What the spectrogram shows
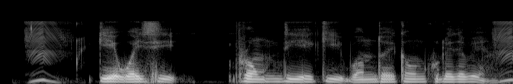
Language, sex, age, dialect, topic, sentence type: Bengali, male, 18-24, Rajbangshi, banking, question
